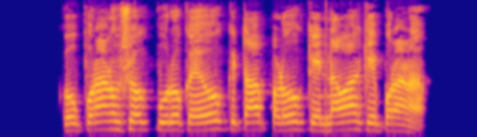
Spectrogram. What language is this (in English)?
Sindhi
